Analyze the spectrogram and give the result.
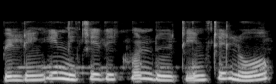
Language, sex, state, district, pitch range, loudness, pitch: Bengali, female, West Bengal, North 24 Parganas, 200-255 Hz, -16 LUFS, 225 Hz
